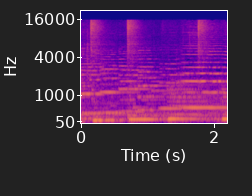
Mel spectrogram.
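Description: Jazz orchestra playing live: a low bass line with brief high strokes from the drums, and a long held note coming in about halfway.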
